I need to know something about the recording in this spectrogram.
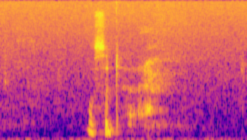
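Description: Near silence, broken about a second in by a man softly murmuring one short word, with a faint click or two.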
